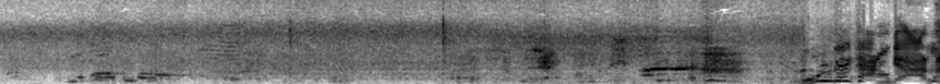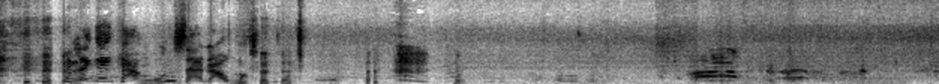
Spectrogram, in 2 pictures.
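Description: Children shout and squeal while playing in the sea.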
